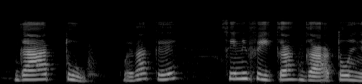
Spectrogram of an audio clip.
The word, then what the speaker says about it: gato: Aquí también se da que al final es una o y se pronuncia gatu, ¿verdad?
